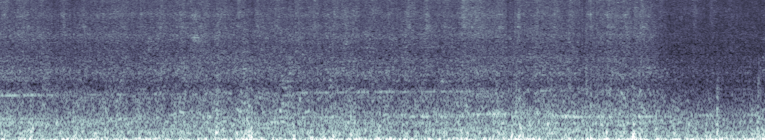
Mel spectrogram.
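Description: Mumbai Western Railway suburban electric trains running, with one passing close alongside on the adjacent track: a loud, steady rumble of steel wheels on rails.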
